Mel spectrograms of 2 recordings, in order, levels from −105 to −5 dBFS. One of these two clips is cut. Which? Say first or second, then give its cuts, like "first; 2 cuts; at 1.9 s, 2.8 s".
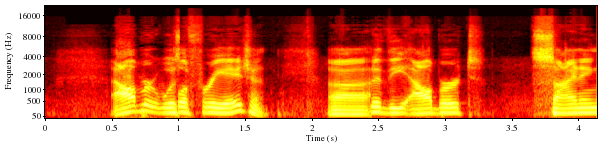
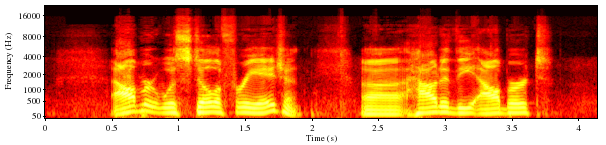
first; 2 cuts; at 1.0 s, 2.4 s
